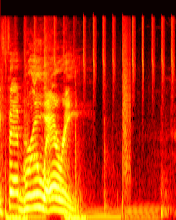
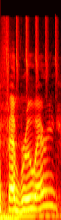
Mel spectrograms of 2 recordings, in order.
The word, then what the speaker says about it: February: But most people don't pronounce the first R because it produces a cluster of consonants that isn't commonly used in modern English.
